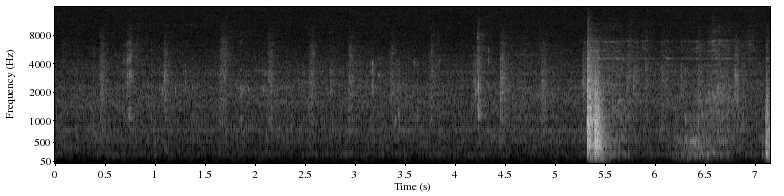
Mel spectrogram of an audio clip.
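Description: Faint, irregular crunching clicks of someone chewing fried, breaded food. A brief, much louder sudden sound comes about five seconds in.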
